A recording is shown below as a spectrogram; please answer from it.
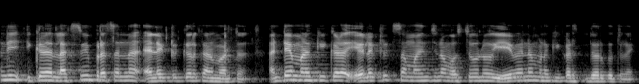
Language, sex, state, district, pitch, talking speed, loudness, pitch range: Telugu, male, Telangana, Nalgonda, 175 Hz, 140 wpm, -18 LUFS, 150-185 Hz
